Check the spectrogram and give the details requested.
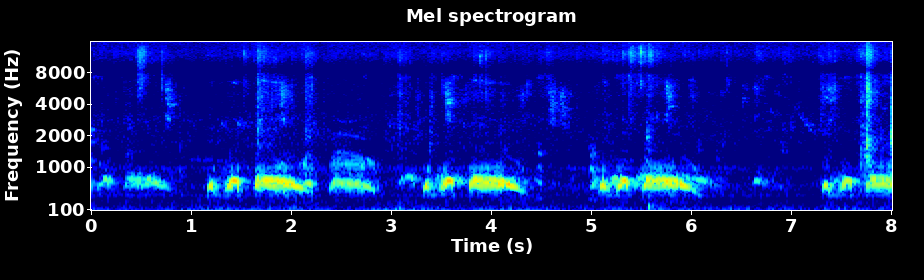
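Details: Captive-bred spotted dove of Khmer and Malay lines repeating its cooing phrase roughly every two seconds. Each phrase has short stuttered notes before a long, smooth, falling coo, with light clicks behind.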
